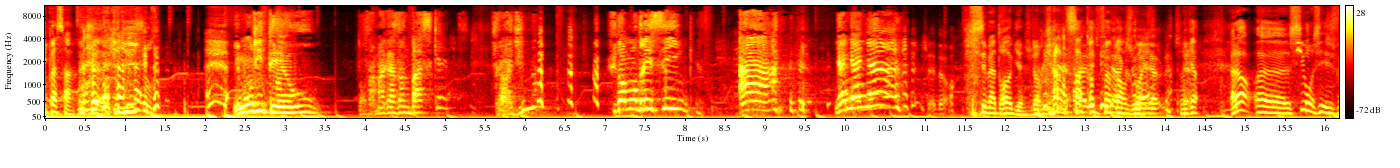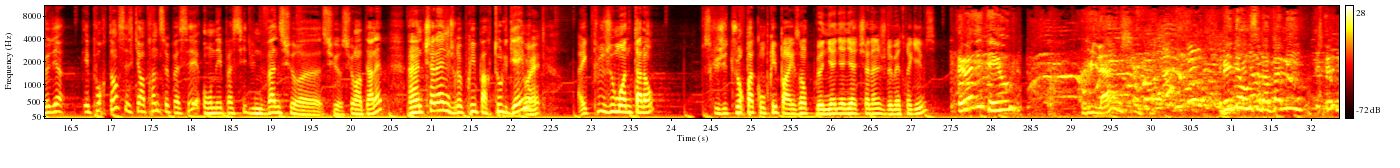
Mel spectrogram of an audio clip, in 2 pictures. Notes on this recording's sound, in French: En direct du studio 104 pour la semaine de la presse et des médias dans l'école. Mouv'13 Actu se déroule en public.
